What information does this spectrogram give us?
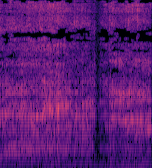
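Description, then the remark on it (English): A Rottweiler growls and grumbles in a low, continuous rumble for about two seconds while a man gives it a bath, briefly pausing before resuming, with a dense, slightly noisy background. “a guy giving his Rottweiler a bath.”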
